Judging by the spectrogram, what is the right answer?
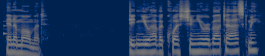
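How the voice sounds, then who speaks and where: A man voicing a calm, businesslike young monster hunter in a video game, measured and matter-of-fact. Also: on the high side, clear, resonant tone, lightly acted. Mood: cool, businesslike.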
